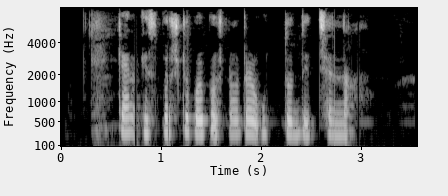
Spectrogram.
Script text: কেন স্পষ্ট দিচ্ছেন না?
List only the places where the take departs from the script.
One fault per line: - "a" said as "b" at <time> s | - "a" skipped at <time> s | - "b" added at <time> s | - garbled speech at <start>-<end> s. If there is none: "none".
- "করে প্রশ্নটার উত্তর" added at 1.3 s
